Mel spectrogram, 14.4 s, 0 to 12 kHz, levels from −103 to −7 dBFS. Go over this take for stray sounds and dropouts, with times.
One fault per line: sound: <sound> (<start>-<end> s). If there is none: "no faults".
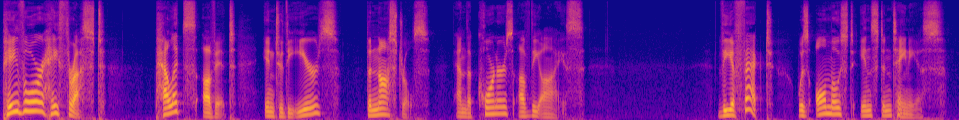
no faults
